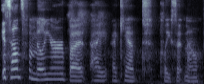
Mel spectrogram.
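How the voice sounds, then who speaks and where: A woman's voice: fairly low pitch, very animated, slow, low-quality recording. A woman chatting casually as a game panelist, tentative and hesitant in her answers, with keyboard clicks. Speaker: panelist guessing in a trivia game. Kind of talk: casual chat.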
